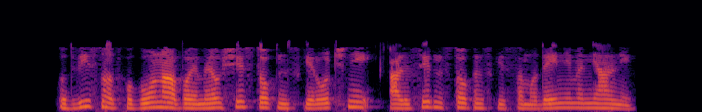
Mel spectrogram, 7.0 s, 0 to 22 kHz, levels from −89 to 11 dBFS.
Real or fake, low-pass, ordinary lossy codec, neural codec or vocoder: fake; 19.8 kHz; AAC, 16 kbps; autoencoder, 48 kHz, 32 numbers a frame, DAC-VAE, trained on Japanese speech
